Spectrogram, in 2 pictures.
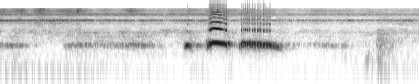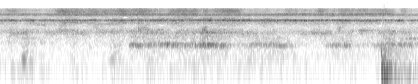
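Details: Spotted dove perched on a hand coos once loudly, a mellow rolling phrase, while fainter low coos sound before and after, with soft knocks and a thump near the end.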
